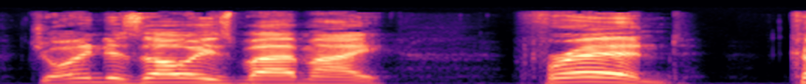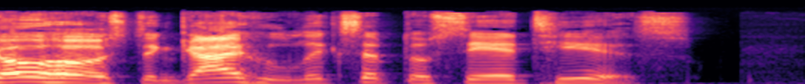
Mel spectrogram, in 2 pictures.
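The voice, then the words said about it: Put-on Boston accent. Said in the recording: “It's good Boston. That might be your most accurate accent. That's good.”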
